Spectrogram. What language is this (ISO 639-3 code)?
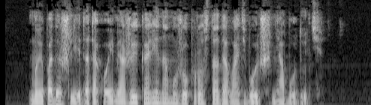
bel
